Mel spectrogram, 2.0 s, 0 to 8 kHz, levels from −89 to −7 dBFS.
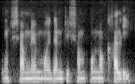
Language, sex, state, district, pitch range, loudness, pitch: Bengali, male, Tripura, West Tripura, 105-115 Hz, -22 LUFS, 110 Hz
